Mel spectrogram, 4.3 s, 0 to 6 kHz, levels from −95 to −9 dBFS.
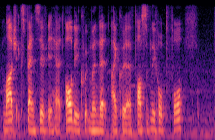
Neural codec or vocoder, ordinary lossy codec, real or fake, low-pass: none; none; real; 5.4 kHz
